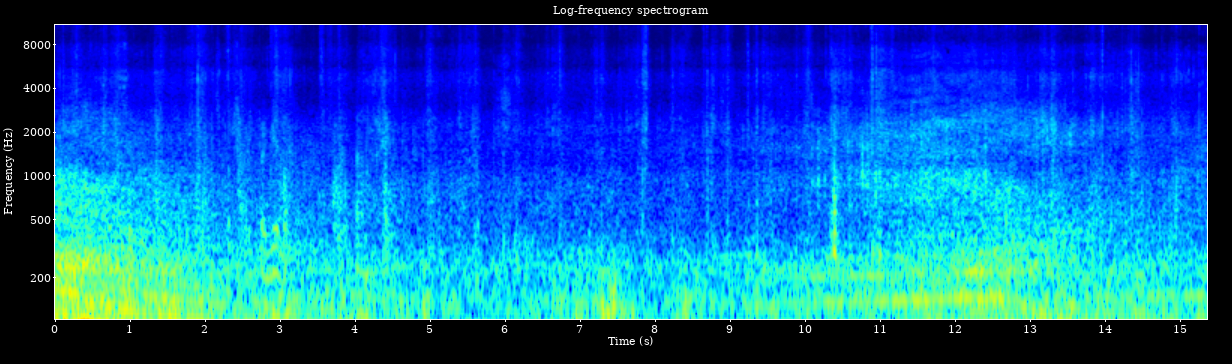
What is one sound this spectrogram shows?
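Cars drive past on a snowy road nearby.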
